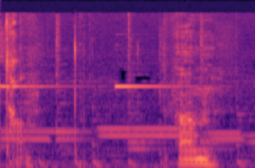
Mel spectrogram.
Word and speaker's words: Tom: A lot of people will pronounce his name Thom, like Thomas. It's not right. It's Tom.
